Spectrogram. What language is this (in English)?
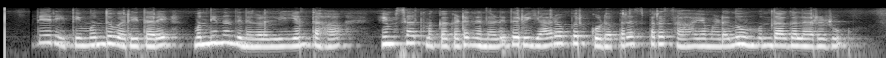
Kannada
